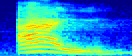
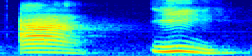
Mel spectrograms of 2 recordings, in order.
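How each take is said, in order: First: The vowels glide together in one syllable. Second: The vowels are split into two syllables. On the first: "eu só tenho um soprinho" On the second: "eu tenho dois soprinhos, sinal de que eu tenho duas sílabas"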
